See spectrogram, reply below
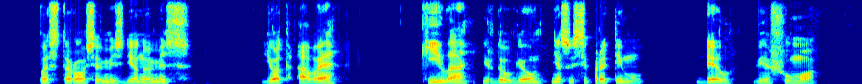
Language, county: Lithuanian, Vilnius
